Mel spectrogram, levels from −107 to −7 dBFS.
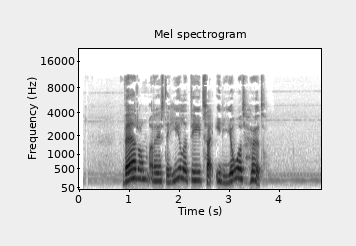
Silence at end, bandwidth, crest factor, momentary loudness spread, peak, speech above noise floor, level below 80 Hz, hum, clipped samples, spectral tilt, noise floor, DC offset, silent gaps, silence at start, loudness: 1.2 s; 11.5 kHz; 20 dB; 10 LU; -4 dBFS; 38 dB; -78 dBFS; none; under 0.1%; -6 dB/octave; -60 dBFS; under 0.1%; none; 0.85 s; -23 LUFS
